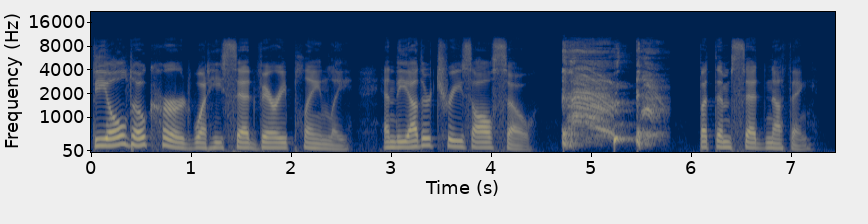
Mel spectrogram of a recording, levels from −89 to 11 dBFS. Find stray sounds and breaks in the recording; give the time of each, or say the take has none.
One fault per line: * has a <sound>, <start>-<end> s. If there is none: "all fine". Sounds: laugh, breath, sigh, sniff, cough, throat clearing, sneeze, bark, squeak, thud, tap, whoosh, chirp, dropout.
* has a cough, 4.7-5.8 s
